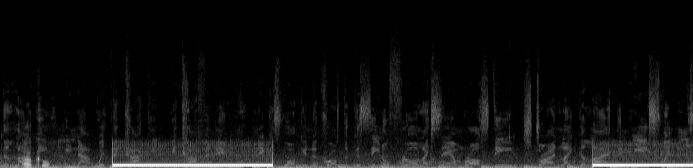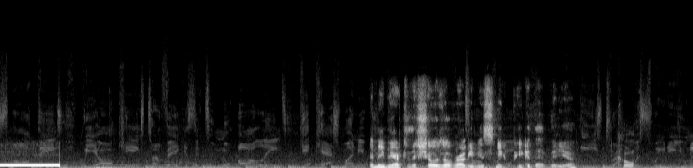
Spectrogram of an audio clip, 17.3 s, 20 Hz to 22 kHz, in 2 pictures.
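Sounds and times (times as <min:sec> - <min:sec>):
speech: 0:00.3 - 0:01.5, 0:13.3 - 0:16.8
telephone ringing tone over a call line: 0:01.4 - 0:03.4, 0:07.4 - 0:09.4.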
